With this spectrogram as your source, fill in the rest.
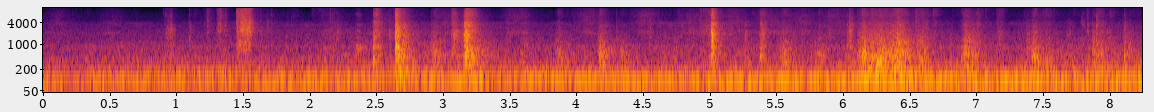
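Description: Metal parts clink and knock as they are handled.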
